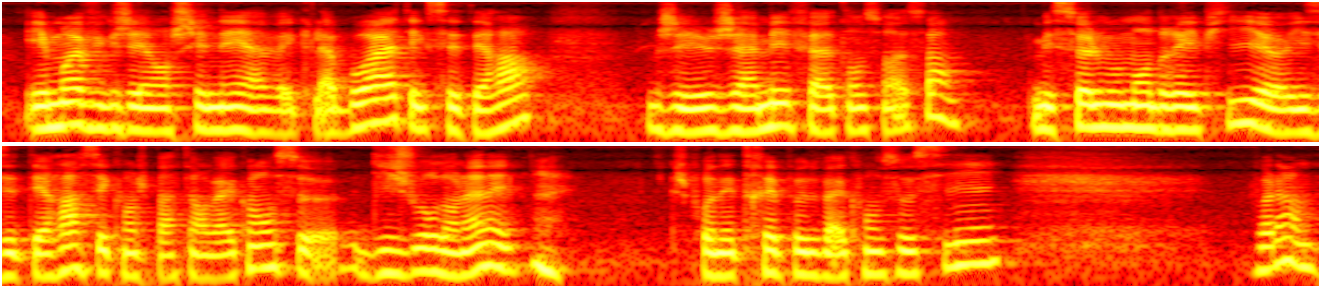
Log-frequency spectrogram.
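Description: Speaking at a moderate pace with long, frequent pauses, a woman has a fairly low pitch, fairly even intonation, and a dark, mellow tone. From France, Chartres area. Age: 30s. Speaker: fashion brand founder. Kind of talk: interview. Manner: hesitant, many fillers.

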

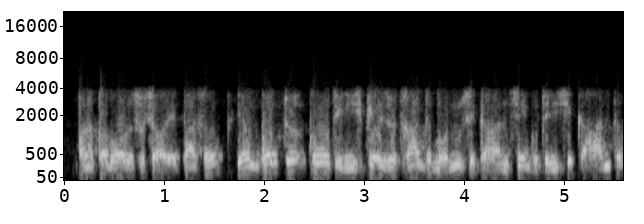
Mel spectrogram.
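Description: A man's moderately paced speech at very even loudness. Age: 60s. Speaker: sports federation president. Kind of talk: radio interview. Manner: halting.

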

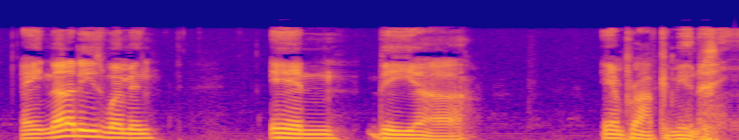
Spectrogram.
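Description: A man speaks at a fairly slow pace with a dark, mellow tone, medium pitch and lively intonation, leaving long, frequent pauses. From Mississippi. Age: 30s. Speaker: improviser and comedy writer. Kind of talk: casual chat. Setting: studio.

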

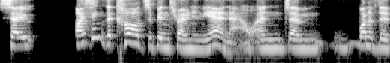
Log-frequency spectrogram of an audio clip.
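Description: Here is a woman with a medium-pitched voice. She sounds somewhat breathy. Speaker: comedy community founder. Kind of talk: casual chat.

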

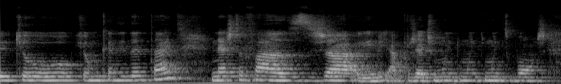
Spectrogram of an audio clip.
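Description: A woman talks at a medium pitch amid noticeable background noise and audible room echo. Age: 40s. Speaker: psychologist and real estate entrepreneur. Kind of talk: interview. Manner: halting.

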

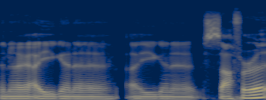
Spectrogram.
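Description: A man with an Australian accent, very deep and low in pitch, at a moderate pace, on a very clean recording with a silent background. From rural Australia. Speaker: martial arts coach and wellness business owner. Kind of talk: casual chat.

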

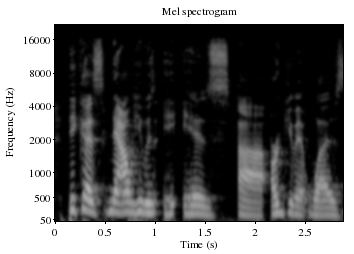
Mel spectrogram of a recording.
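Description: A woman with an American accent speaks with ordinary pitch variation on a very clean recording with a silent background. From US South. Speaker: actress. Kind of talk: casual chat.

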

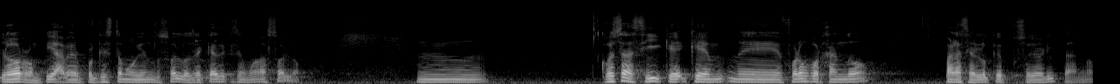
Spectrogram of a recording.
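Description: A man's medium-pitched voice, dark and mellow in tone, at a moderate pace with fairly even intonation, long and frequent pauses, and a quiet background. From Mexico (Tempoal, Veracruz). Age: 30s. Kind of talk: interview, casual chat.

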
